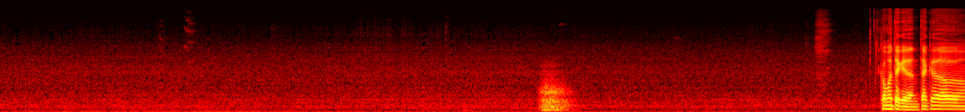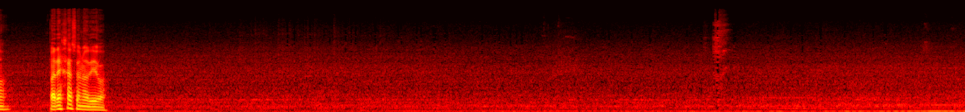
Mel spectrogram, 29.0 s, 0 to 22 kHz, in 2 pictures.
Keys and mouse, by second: 0.2 KP_Divide, 1.6 KP_Decimal, 5.8 ctrl+r, 8.4-12.5 drag, 12.1 f, 13.1 f, 15.1-17.7 typing, 18.7 Tab, 23.5 Tab, 24.7 ctrl+Tab, 25.3 click, 26.1 g, 28.6 KP_Divide.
